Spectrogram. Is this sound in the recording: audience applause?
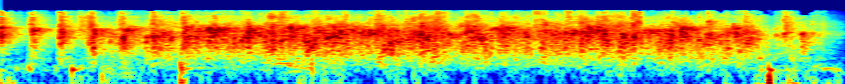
yes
